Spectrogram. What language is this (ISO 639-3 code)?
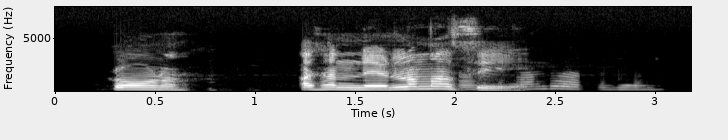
pan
